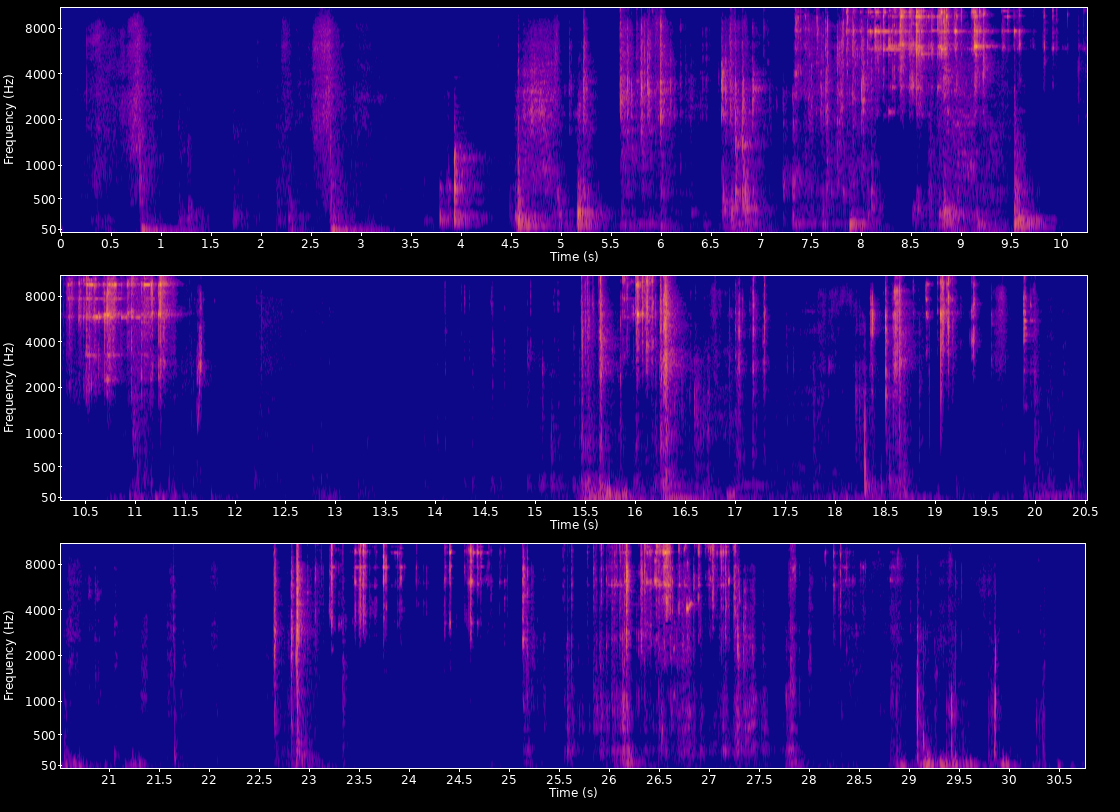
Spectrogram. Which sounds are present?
footsteps, wardrobe or drawer, keys, door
